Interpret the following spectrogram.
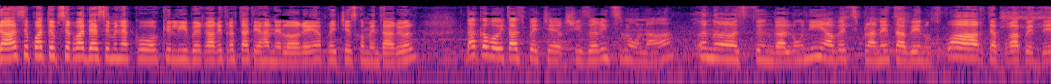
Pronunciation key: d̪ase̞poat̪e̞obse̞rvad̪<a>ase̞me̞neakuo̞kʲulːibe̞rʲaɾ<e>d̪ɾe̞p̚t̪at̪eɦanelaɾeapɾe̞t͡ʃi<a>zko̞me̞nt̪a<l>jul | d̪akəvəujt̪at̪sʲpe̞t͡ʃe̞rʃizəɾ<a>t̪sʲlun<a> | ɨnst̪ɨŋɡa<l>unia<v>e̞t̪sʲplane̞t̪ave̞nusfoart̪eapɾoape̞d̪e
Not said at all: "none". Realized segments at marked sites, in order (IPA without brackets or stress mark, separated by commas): e, e, e, ɾ, i, a, l, v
